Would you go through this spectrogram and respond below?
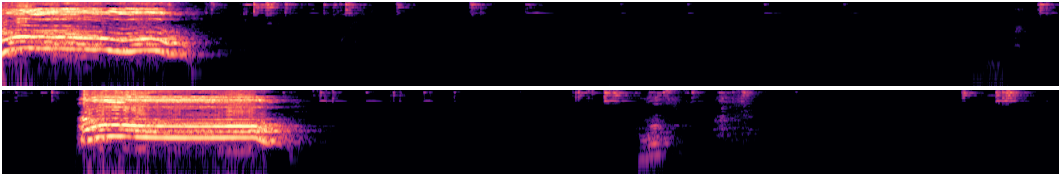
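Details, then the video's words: Foxhound described as singing, indoors: two long, wavering, strongly harmonic bays about five seconds apart, each close to a second long, followed by a few faint short knocks and rustles in an otherwise quiet room. "Foxhound bark"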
